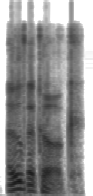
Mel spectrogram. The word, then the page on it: overcook: British English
